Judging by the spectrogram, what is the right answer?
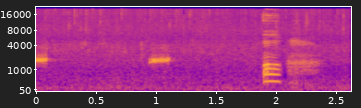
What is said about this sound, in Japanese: あのさ、帰り道、このカエルたち数匹も一緒でもいい？この子たちは、あなたの帰る方と同じ方向から来たみたいで、ちょっとゆっくりになっちゃうけど、私がある程度運ぶから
